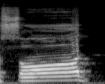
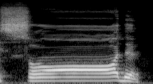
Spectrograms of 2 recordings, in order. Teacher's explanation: یا صاد زبر، یا صاد حرف کو ہم مکمل ادا کریں گے، اس کو صاد اس طرح نہیں پڑھیں گے، اس کو پڑھیں گے صاد۔ یہ حروف مستعلیہ میں سے بھی ہے، اس کو ہم پر پڑھیں گے۔ اس کلمے میں صاد کے علاوہ باقی تمام حروف جو ہیں وہ باریک پڑھے جائیں گے۔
